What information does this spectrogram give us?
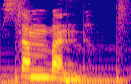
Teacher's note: उच्चारण में स के बाद आधा म और ब के बाद आधा न का उच्चारण सुनने को मिलता है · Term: अनुस्वर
